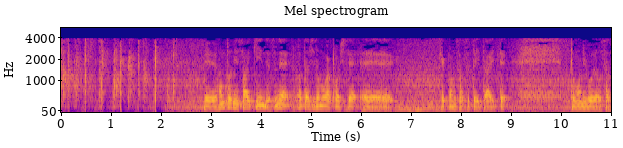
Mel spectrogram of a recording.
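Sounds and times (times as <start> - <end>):
audience applause: 0.0 - 2.1
sharper individual claps: 0.0 - 2.4
speech: 2.8 - 6.9, 7.6 - 9.1, 10.2 - 10.9.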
